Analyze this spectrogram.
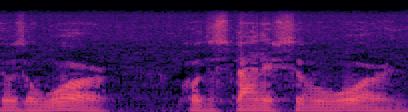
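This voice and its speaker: At a moderate pace, a man speaks at a fairly low pitch with a somewhat breathy, dark, mellow tone and ordinary pitch variation. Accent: American. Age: 70s. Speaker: peace activist. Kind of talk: interview. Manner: hesitant with frequent fillers.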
